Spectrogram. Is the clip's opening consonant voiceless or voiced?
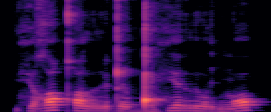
voiceless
